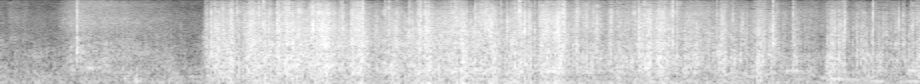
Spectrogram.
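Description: Shredded cheese rustles and patters as it is poured into a pan.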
